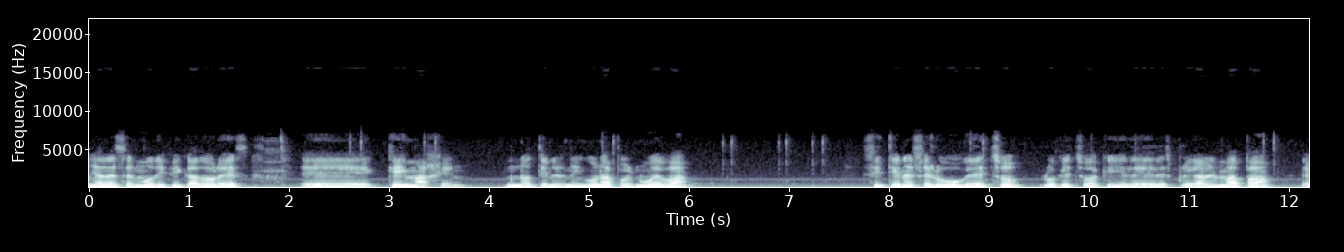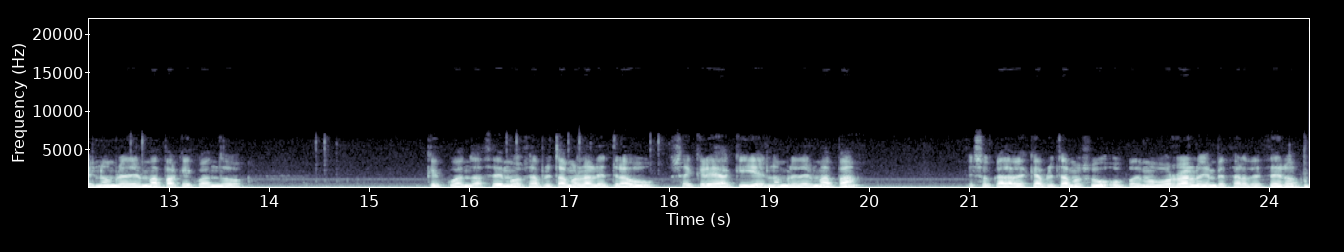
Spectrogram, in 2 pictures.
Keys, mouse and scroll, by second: 3.6-5.3 middle drag, 5.3-7.0 right drag, 7.0 middle click, 7.3-14.6 right drag, 14.6-16.4 middle drag, 16.4-24.4 drag.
